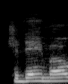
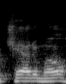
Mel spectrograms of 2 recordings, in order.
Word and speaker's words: CHAdeMO: non-interchangeable plugs tesla supercharger chademo or chatimo however you want to pronounce it's okay and the ccs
